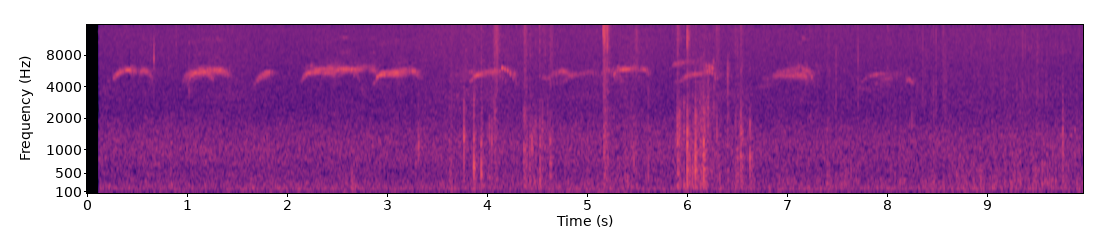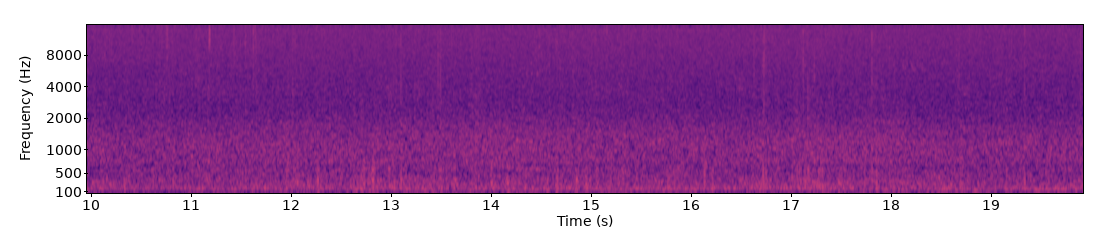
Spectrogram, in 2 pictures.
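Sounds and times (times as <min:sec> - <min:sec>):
bird chirping: 0:00.2 - 0:08.5.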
